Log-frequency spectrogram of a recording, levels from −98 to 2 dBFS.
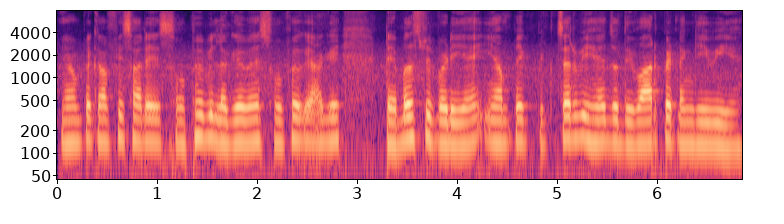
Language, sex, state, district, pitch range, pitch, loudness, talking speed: Hindi, male, Rajasthan, Bikaner, 135-145 Hz, 140 Hz, -16 LUFS, 235 wpm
